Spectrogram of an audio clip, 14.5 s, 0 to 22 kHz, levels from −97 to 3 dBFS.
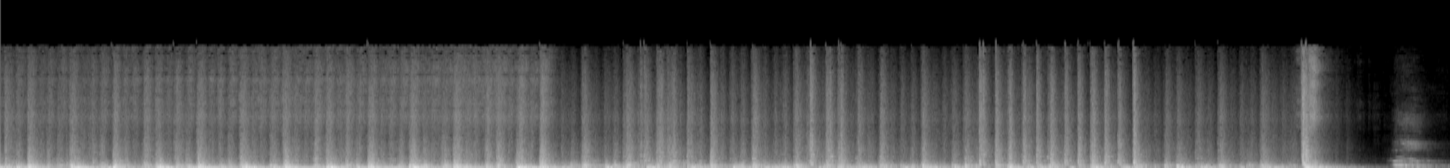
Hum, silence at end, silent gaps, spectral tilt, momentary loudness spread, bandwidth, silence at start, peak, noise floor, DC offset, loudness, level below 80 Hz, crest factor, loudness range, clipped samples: none; 0.2 s; none; -6.5 dB/octave; 9 LU; 16.5 kHz; 0 s; -4 dBFS; -45 dBFS; under 0.1%; -24 LUFS; -36 dBFS; 18 dB; 6 LU; under 0.1%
